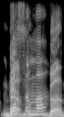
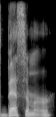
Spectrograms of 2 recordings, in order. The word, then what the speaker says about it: Bessemer: Bessma, Alabama. How you say it? Bessma. Bessma. It's Bessemer.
